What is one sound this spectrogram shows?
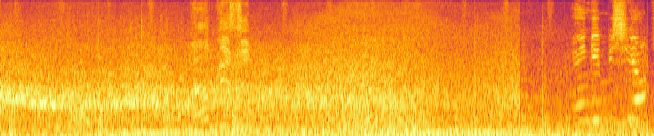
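A car engine hums close by as a car drives past.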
